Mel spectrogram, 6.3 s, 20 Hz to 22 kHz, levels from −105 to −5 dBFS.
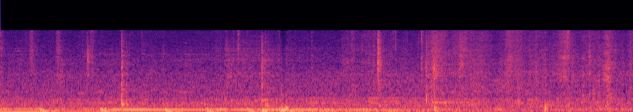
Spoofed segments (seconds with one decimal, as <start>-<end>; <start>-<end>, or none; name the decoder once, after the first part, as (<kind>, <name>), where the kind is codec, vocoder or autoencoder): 4.7-5.4 (codec, SNAC)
